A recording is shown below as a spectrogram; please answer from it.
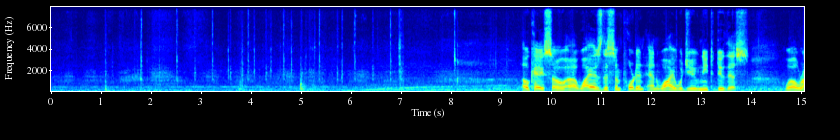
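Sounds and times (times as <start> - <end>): car engine and tyre drone: 0.0 - 15.0
sharp clicks and ticks: 1.8 - 7.1.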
